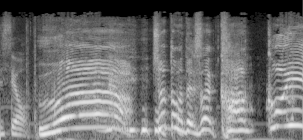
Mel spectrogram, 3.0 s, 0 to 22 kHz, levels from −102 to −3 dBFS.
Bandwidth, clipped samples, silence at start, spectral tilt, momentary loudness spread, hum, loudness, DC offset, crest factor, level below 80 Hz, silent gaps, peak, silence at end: 15.5 kHz; under 0.1%; 0 s; -4 dB/octave; 5 LU; none; -16 LUFS; under 0.1%; 10 dB; -52 dBFS; none; -8 dBFS; 0 s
